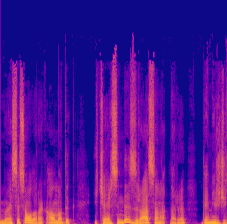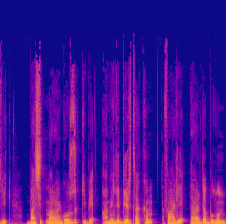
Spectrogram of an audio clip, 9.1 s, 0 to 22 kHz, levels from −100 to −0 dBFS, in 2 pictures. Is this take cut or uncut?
uncut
